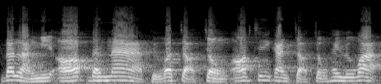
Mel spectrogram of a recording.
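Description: Slow, patient Thai man teaching English. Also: high-pitched, a bit bright. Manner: patient, reads English sentences slowly, coaxing students. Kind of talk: classroom exam review lesson.

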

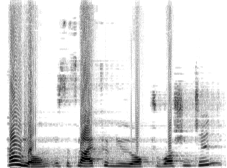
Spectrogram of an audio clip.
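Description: A woman reading the lines of a scripted English lesson dialogue, slowly and with careful enunciation. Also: fairly high pitch, expressive, darkish tone, big-room sound. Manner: slow, careful, clearly enunciated delivery.

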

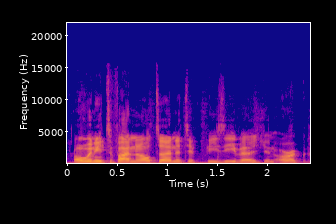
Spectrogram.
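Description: A man's voice: on the high side, fairly even intonation, racing, a bit bright, faint music behind. A man in his twenties chatting casually and reacting to clips, with sweary, laddish banter. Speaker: streamer reacting to video clips. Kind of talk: casual chat and reaction commentary.

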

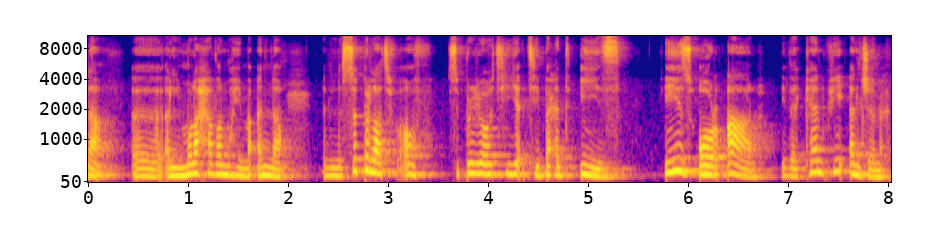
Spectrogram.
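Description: A woman's voice: medium pitch, a little mellow. A woman English teacher giving an exam review lesson, explaining grammar rules step by step and answering her own questions.

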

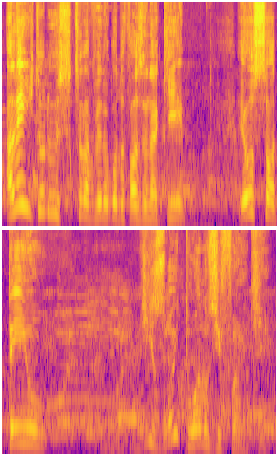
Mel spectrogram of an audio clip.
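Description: A man's voice: sits high, lively intonation, fast talker. A man in his thirties interviewing a guest at an indoor music fair with a handheld mic, talking in a hyped, slangy, joking way. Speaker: interviewer host. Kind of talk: casual event interview.

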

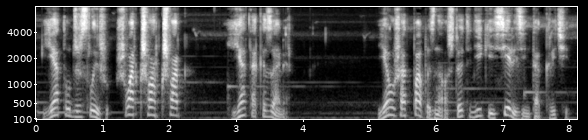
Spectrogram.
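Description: An older man narrating a bedtime story in a lively, expressive way. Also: a little high, moderate pace, husky, faint music behind.

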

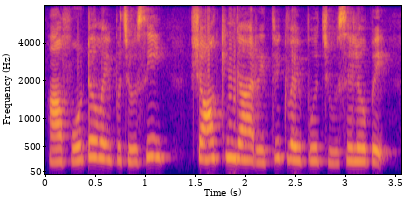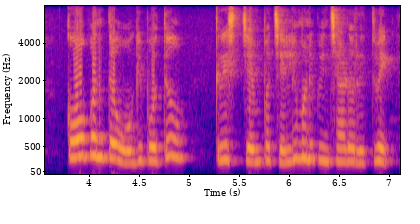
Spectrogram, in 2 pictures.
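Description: High-voiced woman storyteller. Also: a little fast, dark tone. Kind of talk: storybook narration. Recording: dull lo-fi recording.

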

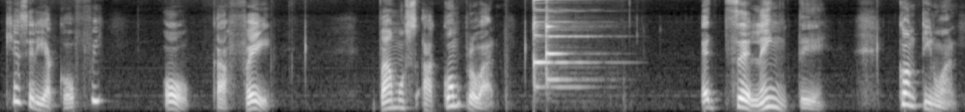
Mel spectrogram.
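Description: A man's voice: sits high, huge pitch swings, slow, creaky, pauses often, slight background noise. A man hosting a step-by-step app tutorial. He explains patiently, repeats himself, and keeps checking in with his viewers. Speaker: tutorial host.

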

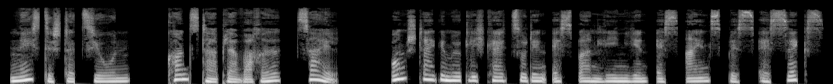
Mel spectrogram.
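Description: This is a subway announcer with a mellow, medium-pitched voice. The delivery is formal and slow, with station and transfer details in neatly segmented, scripted phrases. The sound is dry and close. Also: no echo.

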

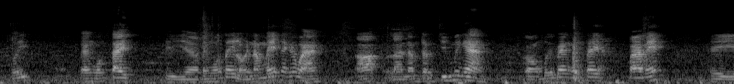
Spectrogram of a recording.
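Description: A man's voice: medium pitch, noisy background. Young man showing shop gear, roomy distant audio. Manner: casual, many fillers and repeated "đó". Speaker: martial arts shop presenter. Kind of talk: product demo. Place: small room in a shop, indoors. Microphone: camera on tripod a few meters away.

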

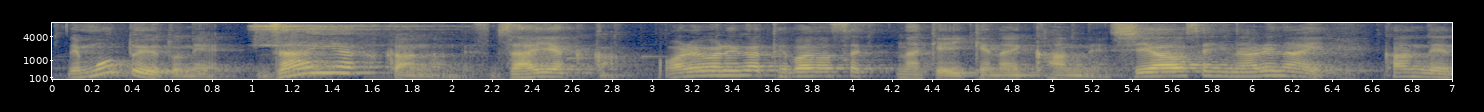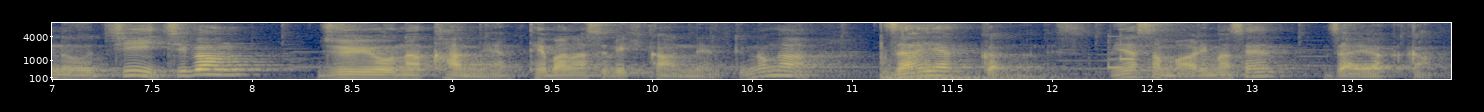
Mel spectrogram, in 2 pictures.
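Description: Lively storytelling man, echoey room. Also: moderate pace, hardly any pauses, faint music behind. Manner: lively storytelling, acting out dialogue in a high voice. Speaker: spiritual channel host. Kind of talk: casual spiritual talk to viewers.

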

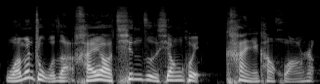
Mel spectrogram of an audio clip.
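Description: A man voicing a courteous enemy general who speaks in a polite, ceremonious and flattering way. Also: sits high, moderate pace, no echo, studio quality.

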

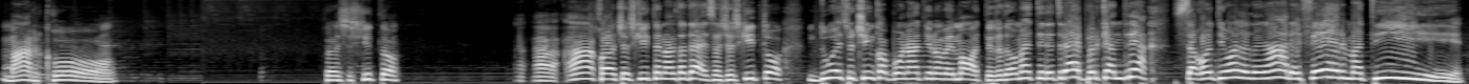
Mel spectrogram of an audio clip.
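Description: A man streaming a game live, chatting casually with viewers, excitable and playfully pleading, often laughing. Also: sits high, moderate pace, smooth, no room sound, faint music behind.

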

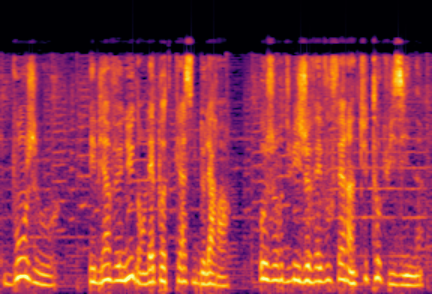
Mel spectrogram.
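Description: A woman's voice: lowish voice, animated, moderate pace, dark tone, faint music behind, lightly acted. A woman voicing a vain, foul-mouthed young woman, brash and insulting in comic machinima. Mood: bossy. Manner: brash, insulting, self-satisfied.

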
